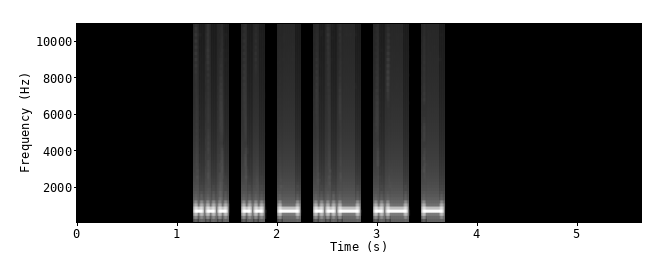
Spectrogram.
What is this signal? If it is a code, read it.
Morse code, heard as a keyed tone, about 20 wpm, 700 Hz. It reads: SITUAT
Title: Build A Word - 3 Letters At A Time - 8-Letter Words - 20wpm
